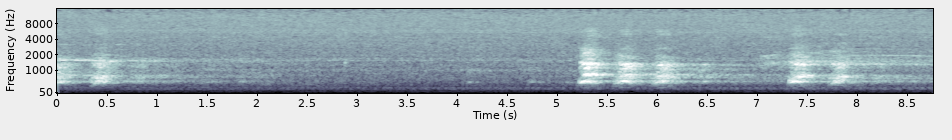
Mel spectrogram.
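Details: Rex, a dog in Pyrga, barking in the night: scattered bursts of two or three sharp barks, with a long quiet gap in between, over soft steady background noise.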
